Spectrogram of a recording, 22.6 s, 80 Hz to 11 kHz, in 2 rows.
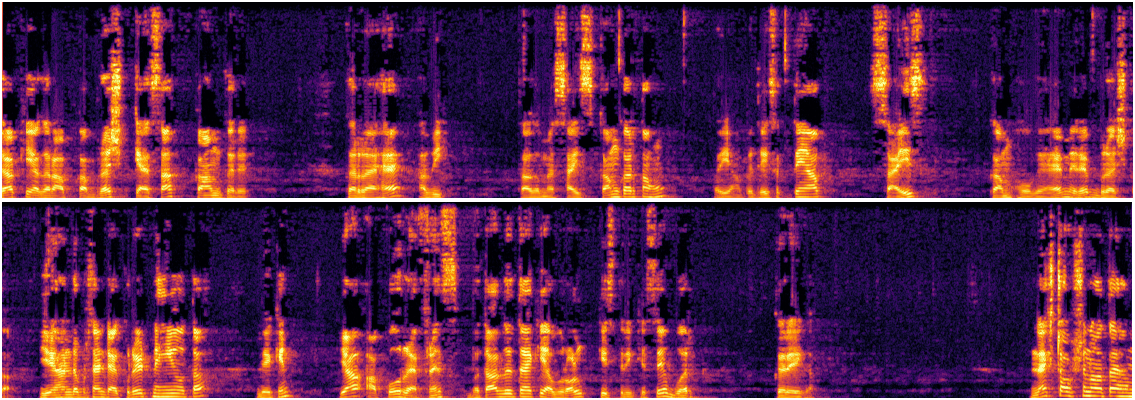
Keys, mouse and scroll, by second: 7.8 click, 13.8 click.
